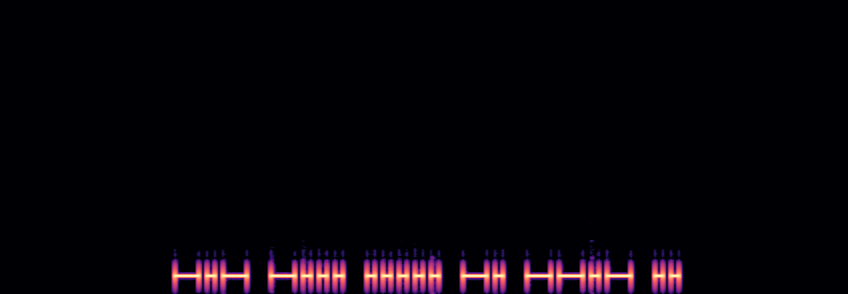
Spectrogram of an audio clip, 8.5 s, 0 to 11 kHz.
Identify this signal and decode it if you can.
Morse code, heard as a keyed tone, about 16 wpm, 700 Hz. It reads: KB5NQI
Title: USA Call Signs - 6 Characters - Repeated 2x - 15wpm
